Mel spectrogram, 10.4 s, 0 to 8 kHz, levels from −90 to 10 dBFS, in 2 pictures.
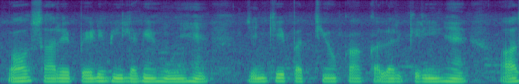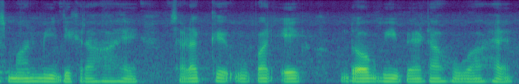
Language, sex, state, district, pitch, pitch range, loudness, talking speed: Hindi, male, Bihar, Lakhisarai, 110 Hz, 105-110 Hz, -21 LUFS, 160 wpm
